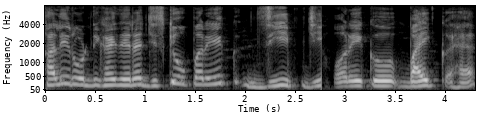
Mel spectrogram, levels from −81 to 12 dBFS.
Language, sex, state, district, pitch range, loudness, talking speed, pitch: Hindi, male, Chhattisgarh, Korba, 175-225 Hz, -18 LUFS, 210 wpm, 195 Hz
